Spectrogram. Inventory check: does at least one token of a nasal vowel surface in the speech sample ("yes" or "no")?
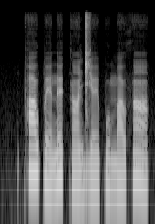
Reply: yes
